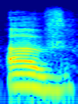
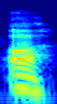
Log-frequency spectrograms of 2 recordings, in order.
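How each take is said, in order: First: The word ends with a clear f sound. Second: The word is reduced to uh, no f. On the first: "Instead of of" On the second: "we can say uh"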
